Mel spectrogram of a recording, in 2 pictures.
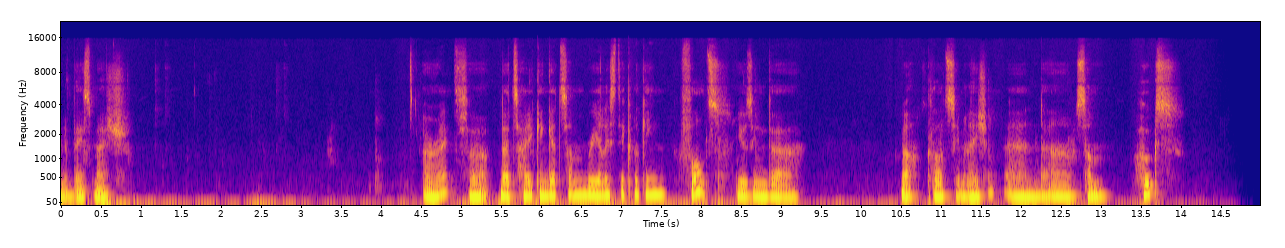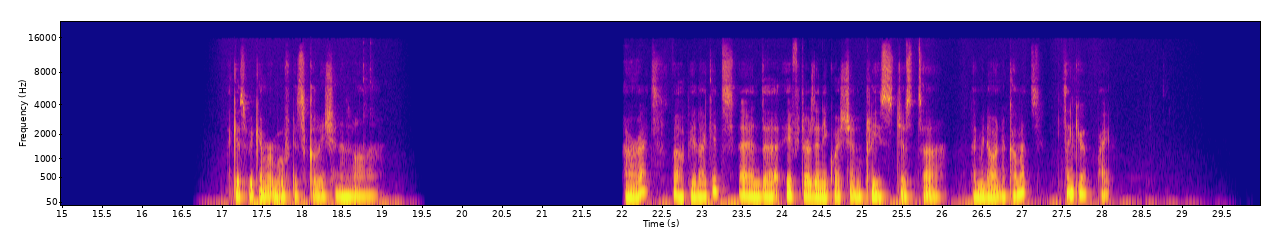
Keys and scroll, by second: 2.6 ctrl+alt+a, 21.4 alt+a.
